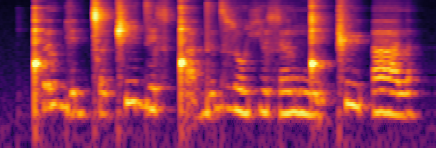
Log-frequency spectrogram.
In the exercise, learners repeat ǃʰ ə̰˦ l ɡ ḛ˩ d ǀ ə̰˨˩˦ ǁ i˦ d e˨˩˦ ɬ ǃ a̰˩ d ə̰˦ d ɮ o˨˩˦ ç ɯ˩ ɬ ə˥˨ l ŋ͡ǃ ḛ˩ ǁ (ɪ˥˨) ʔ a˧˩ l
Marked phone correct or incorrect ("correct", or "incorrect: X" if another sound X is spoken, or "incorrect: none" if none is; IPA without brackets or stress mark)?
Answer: incorrect: y˥˨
